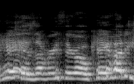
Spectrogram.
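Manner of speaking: offhand, breezy, nonchalant tone, a bit high. Retelling a movie scene, the dad walking in: imitating a nonchalant dad. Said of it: "just walks in and just nonchalantly".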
